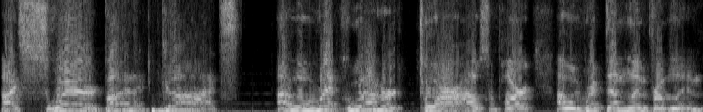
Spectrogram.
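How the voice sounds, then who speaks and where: A man's put-on character voice, high in pitch and very even in loudness, at a fairly slow pace over background music. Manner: intimidating.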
